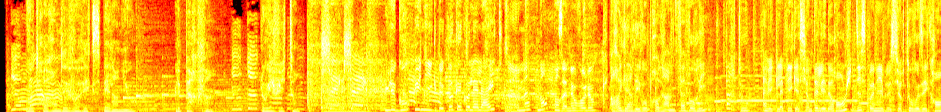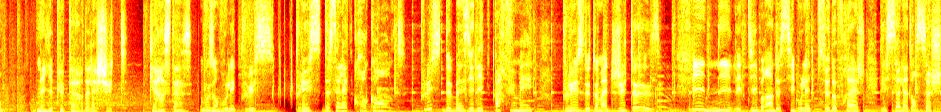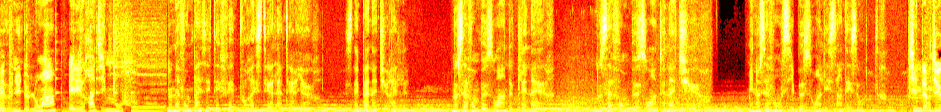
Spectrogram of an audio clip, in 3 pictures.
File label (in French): radio tv pub ad, voix off femme; showreel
